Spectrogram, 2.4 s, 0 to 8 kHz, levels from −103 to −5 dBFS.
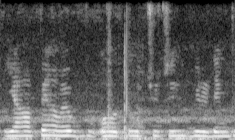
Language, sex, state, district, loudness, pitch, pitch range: Hindi, female, Punjab, Pathankot, -16 LUFS, 255 Hz, 250-260 Hz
